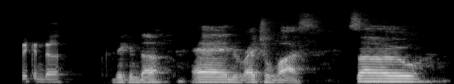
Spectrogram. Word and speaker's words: Vikander: It stars Michael Fastpender and Alicia Vikandanda. Vikander, how you say her name? Vicander.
